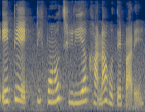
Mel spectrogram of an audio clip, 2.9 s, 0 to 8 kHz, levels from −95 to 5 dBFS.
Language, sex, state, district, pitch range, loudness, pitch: Bengali, female, West Bengal, Jhargram, 280-325 Hz, -14 LUFS, 295 Hz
